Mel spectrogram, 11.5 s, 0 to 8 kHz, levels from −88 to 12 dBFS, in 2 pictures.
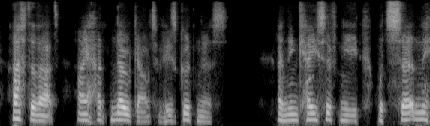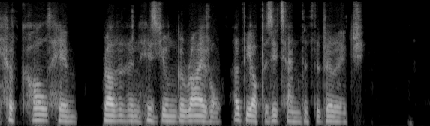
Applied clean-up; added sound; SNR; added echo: neural mask model Resemble Enhance denoiser.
